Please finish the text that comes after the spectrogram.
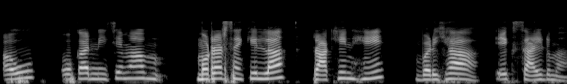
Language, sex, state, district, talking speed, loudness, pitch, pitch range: Chhattisgarhi, female, Chhattisgarh, Jashpur, 150 wpm, -19 LUFS, 255 Hz, 230-275 Hz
